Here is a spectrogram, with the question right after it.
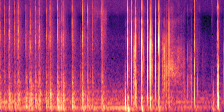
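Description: Long nails tap and scratch with multiple fingers across the movie tiles on a flat glass touchscreen display, making dense, bright, clicky taps with almost no ring. Quieter scratchy tapping runs through the first half, then louder, sharper taps cluster in the middle before it thins out to a few final clicks.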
